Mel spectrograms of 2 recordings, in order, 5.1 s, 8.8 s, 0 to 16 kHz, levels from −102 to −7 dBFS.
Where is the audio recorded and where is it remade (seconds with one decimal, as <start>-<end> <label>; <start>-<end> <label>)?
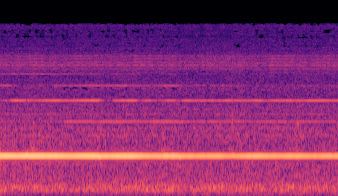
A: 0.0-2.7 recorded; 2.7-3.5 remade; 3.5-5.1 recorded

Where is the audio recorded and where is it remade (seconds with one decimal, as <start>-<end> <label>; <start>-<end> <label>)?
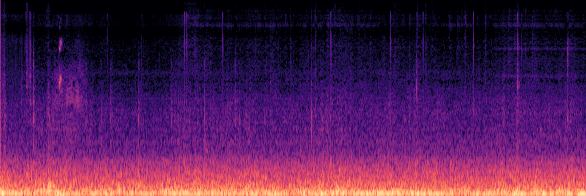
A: 0.0-7.4 recorded; 7.4-8.8 remade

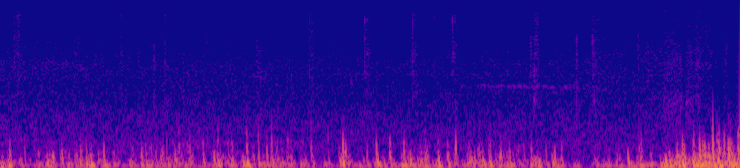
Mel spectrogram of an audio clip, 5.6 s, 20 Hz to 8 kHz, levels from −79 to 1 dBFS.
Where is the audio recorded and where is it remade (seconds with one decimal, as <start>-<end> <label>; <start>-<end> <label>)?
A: 0.0-3.4 remade; 3.4-4.4 recorded; 4.4-5.6 remade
